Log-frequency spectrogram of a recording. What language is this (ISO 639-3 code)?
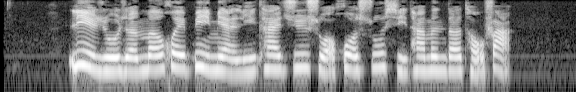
zho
